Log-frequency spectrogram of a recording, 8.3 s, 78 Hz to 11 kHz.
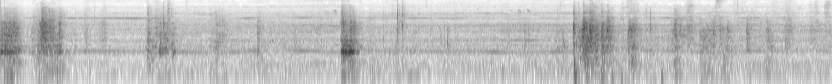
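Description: JCB 3DX backhoe loader working rock: the machine runs with a steady whine while its backhoe bucket knocks and scrapes against large stones, in several short clattering bursts about half a second in, around three and a half seconds and near six seconds.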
